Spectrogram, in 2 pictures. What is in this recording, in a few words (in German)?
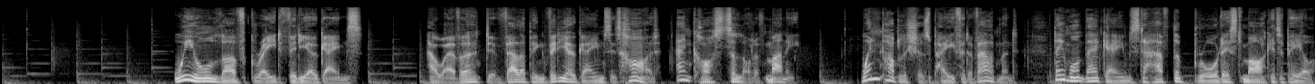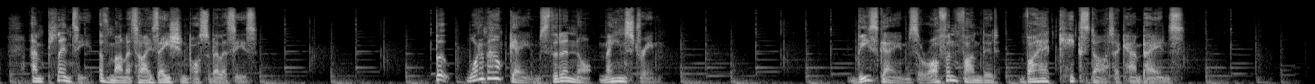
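erklär video natural voice; kickstarter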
